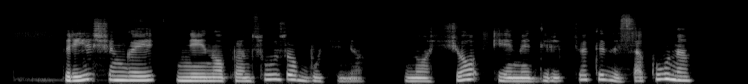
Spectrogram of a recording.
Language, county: Lithuanian, Telšiai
